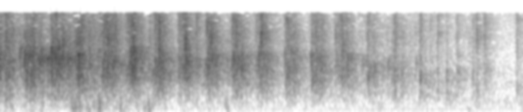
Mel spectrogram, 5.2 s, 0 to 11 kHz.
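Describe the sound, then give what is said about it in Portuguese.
A round of applause from a group at a ceremony presenting the Guarda Municipal Destaque do Ano 2021 honour, with dense, steady clapping that carries on evenly for several seconds before easing off slightly, with no talking. “Uma salva de palmas.”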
